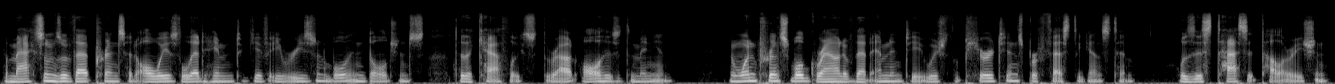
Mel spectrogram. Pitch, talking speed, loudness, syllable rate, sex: 140 Hz, 170 wpm, -22 LUFS, 5.6 syllables/s, male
